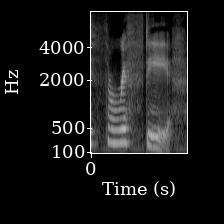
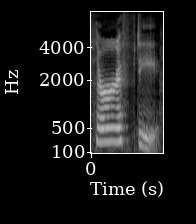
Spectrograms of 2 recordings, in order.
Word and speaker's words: thrifty: I try to be thrifty. Notice that when I pronounce this, my tongue is between my teeth and there's a stream of air coming out.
